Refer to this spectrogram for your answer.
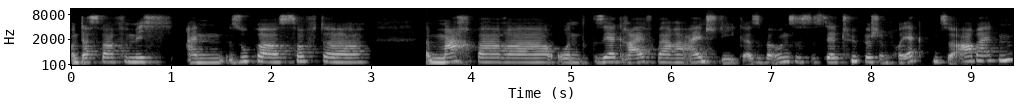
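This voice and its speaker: A woman's normal speaking voice, fairly high in pitch, at a fairly slow pace. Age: 30s. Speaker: corporate manager. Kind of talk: interview.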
